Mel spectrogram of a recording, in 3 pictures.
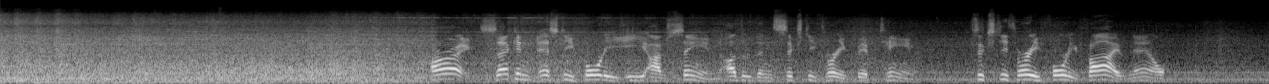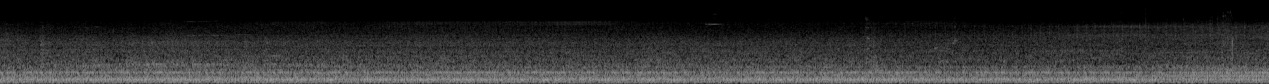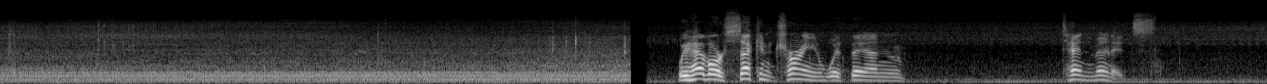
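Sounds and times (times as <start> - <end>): train wheels rumbling on rail: 0.0 - 31.7
steady drone: 0.0 - 38.0.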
